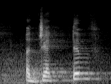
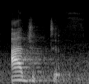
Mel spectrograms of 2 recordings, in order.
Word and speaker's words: adjective: is subtle subtle then du is always silent in the sequence DJ like adjective so you don't say adjective adjective adjacent a judge so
